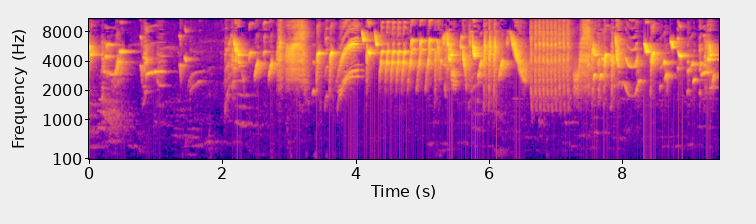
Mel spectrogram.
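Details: Male goldfinch x canary hybrid singing a powerful song: a fast, continuous run of twittering notes, sweeping whistles and dense buzzy trills, high-pitched throughout, starting after a brief pause, with no other sounds.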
